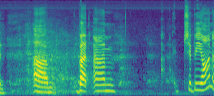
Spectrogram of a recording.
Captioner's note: laughter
